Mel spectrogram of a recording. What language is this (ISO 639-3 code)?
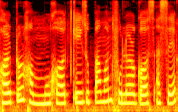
asm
